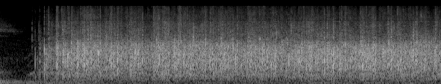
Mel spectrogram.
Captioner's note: audience applauds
